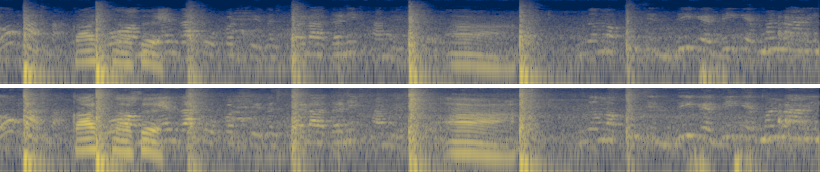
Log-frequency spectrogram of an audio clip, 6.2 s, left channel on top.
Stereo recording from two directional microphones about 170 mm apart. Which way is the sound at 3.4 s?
40° right (ahead or behind).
